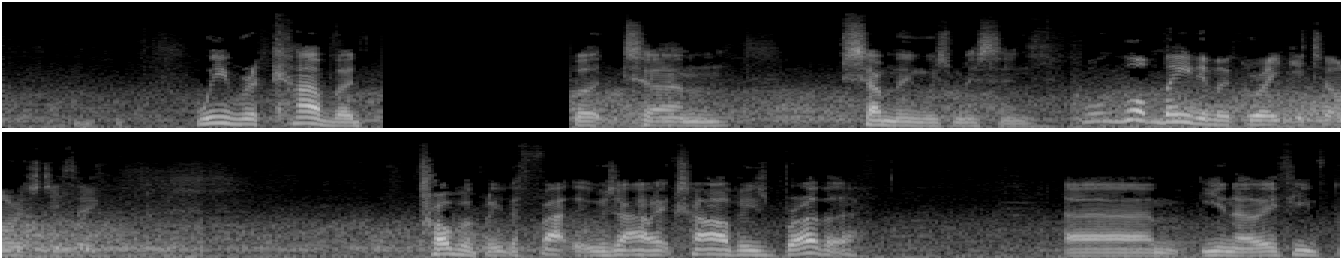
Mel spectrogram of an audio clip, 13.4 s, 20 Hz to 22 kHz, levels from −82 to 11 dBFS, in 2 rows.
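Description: At 1.89 s the audio drops abruptly into silence, then picks up again at 2.83 s from exactly the point where it broke off, with nothing skipped. This is a rebuffering stall: playback consumed all the audio that had been downloaded and had to wait for more data before it could continue. Because the player paused rather than jumping ahead, no material is lost, but the gap adds about 0.94 s to the running time.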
